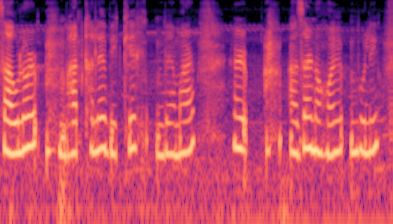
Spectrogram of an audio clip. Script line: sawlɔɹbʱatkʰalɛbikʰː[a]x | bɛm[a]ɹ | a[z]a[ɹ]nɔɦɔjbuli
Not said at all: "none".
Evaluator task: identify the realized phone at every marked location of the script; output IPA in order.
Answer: e, a, z, ɹ

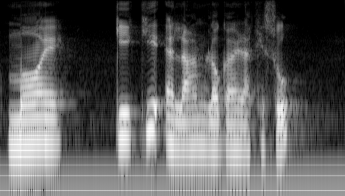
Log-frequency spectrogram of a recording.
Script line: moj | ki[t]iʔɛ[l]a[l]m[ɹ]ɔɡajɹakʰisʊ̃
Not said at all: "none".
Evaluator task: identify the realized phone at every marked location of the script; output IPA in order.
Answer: k, l, ɹ, l

